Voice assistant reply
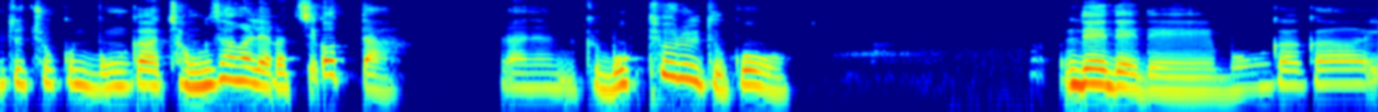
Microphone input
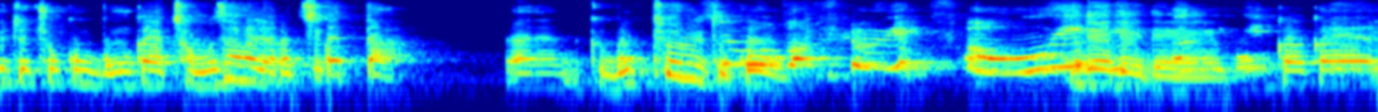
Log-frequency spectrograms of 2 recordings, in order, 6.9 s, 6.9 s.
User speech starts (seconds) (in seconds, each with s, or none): 3.5 s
